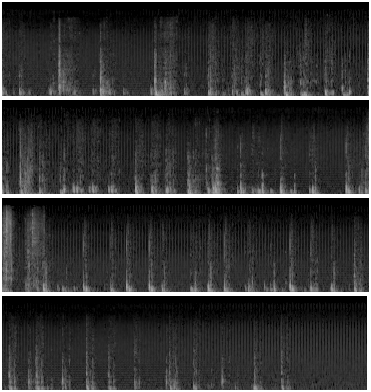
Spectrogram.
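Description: Footsteps thud quickly and steadily on hard ground.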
